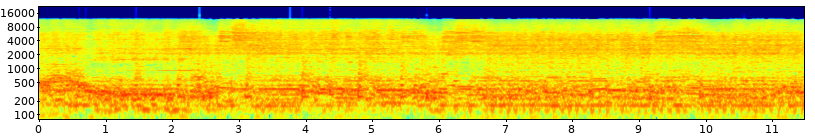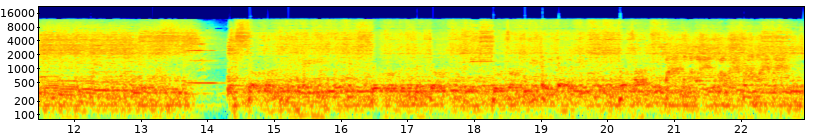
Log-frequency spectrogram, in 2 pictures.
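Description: Live heavy metal band playing loudly: electric guitars, bass and drum kit. The music cuts out for a split second about fourteen seconds in, then carries on.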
